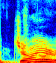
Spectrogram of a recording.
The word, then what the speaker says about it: gyre: G-Y-R-E. – It's pronounced Gaia. – Gyre, it's like gyroscope. – Arissa looks over her librarian glasses that have appeared on her face. It's pronounced gyre.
